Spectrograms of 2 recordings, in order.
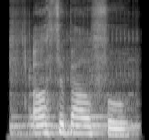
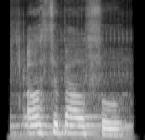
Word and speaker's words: Arthur Balfour: 이름 좀 제대로 발음된 거 들어보시죠. Arthur Balfour, Arthur Balfour, Arthur Balfour.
